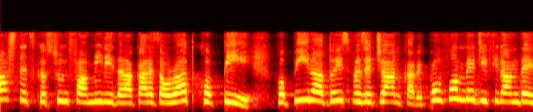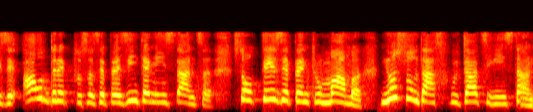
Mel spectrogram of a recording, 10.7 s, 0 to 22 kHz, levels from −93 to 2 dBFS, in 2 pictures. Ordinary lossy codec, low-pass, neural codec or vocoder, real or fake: none; none; codec, 16 kHz, 1.1 kbps, Voila-Tokenizer; fake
